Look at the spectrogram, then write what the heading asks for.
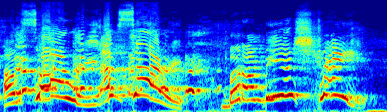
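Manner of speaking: high, loud talk through laughter; giddy high laughing voice. Real, not acted. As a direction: speak while cracking up. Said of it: "I'm about to cry".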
